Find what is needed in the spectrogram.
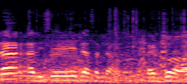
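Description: Domestic pigeons cooing continuously, with people's voices talking around them.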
